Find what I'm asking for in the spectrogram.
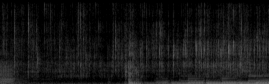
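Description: Crepe sizzling as it is lowered into hot butter in a pan, a soft bubbling hiss that swells near the middle and then settles into a steady, close fry, with an electronic hum running underneath.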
